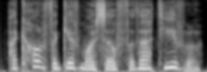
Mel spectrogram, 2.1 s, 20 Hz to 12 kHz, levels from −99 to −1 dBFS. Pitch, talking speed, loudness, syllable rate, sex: 190 Hz, 205 wpm, -17 LUFS, 5.9 syllables/s, male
